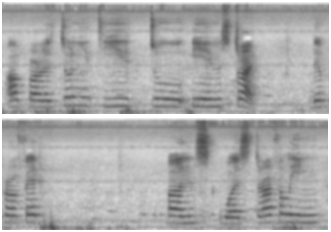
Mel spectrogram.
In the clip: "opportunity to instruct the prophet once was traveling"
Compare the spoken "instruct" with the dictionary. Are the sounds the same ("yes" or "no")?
no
